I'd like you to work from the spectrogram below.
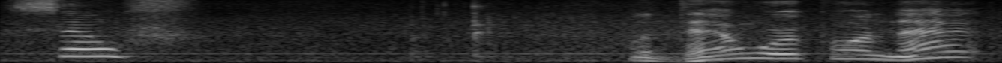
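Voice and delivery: high, comic question to oneself; mock self-talk. Maker asking himself about an idea, high mock self-talk. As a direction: ask yourself in a silly, lifted voice. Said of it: "And I says to myself".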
